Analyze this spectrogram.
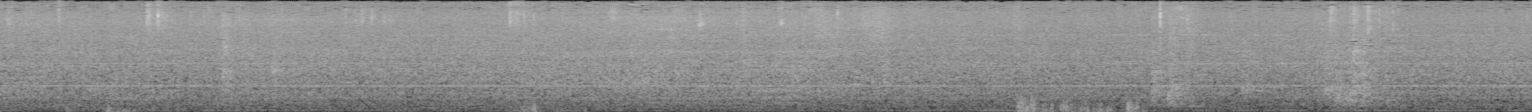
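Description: Paper pieces rustle and click softly as they are pressed into place.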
